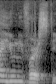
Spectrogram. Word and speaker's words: university: vogal mas vejam só a pronúncia aqui da letra u é exatamente como nós chamamos a letra nesse caso o que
